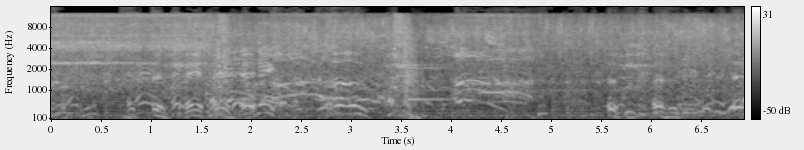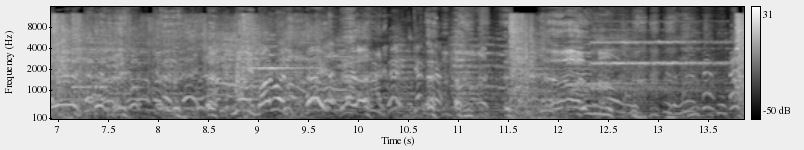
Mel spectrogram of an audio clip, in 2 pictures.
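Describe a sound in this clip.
Men grunt and shout while fighting.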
